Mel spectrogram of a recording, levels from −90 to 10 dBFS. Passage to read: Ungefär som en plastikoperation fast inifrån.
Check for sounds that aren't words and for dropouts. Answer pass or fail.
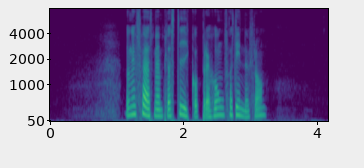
pass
